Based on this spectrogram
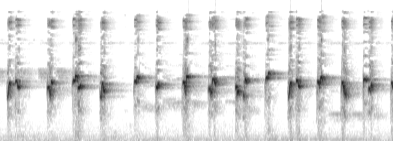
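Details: Long ropelan-style song, said to last over two minutes in a single breath, from a songbird: steady chain of clear, sharp whistled notes, each a quick downslur or upslur, repeated a little over once per second.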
